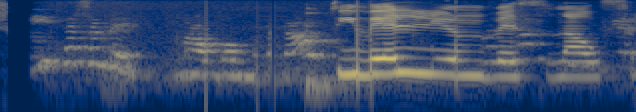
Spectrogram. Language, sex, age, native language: Icelandic, male, 6, Icelandic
